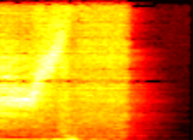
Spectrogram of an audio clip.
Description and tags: Sounds like a robot arm.
factory, industrial, machine, machinerey, mechanical, robot, robotic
